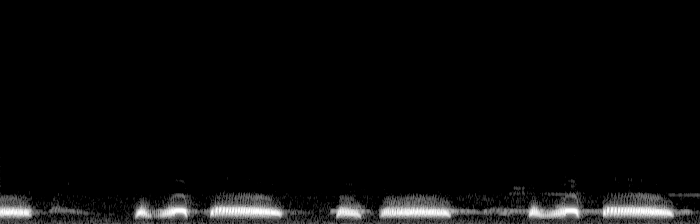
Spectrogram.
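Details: Spotted dove kept as a decoy, cooing in regular phrases: a quick wavering two-part note then a long flat coo, three phrases in a row with soft faint notes between them.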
